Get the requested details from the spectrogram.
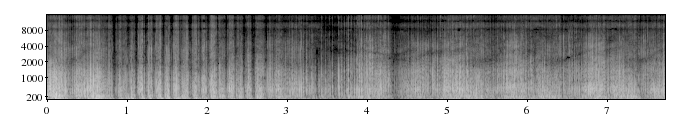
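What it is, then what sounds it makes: Plastic bubble bath mat. Fingers and nails scratch the domes of a clear blue plastic bubble bath mat lying on carpet. A close, continuous rough scratching and scraping plays out in rapid, uneven strokes, heavy in the low end with little brightness. It dips briefly midway, then resumes.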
